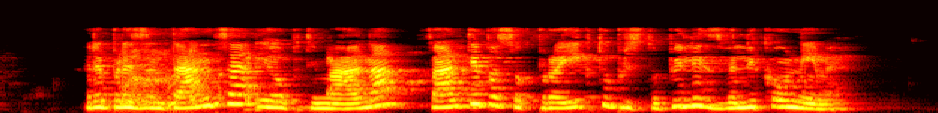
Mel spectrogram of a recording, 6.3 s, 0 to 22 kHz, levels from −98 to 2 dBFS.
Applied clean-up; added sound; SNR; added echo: classical method WPE with log-MMSE.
